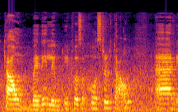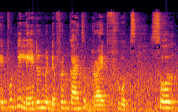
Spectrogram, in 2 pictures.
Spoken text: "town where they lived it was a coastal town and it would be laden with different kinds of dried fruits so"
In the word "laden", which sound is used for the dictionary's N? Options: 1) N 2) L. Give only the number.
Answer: 1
